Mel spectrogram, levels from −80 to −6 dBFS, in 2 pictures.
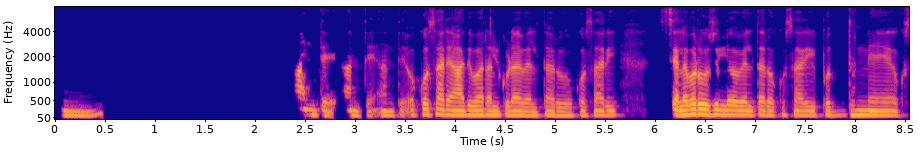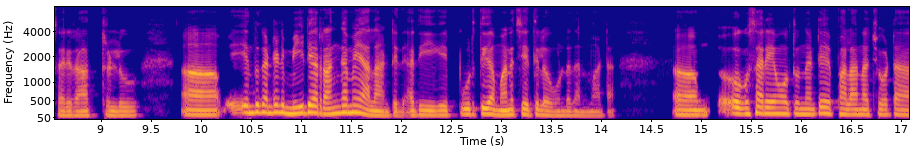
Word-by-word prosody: హ్మ్. 110 +5 -3 2.0
అంతే. 120 -4 -3 0.2
అంతే. 105 -2 -3
అంతే. 110 0 -5
ఒక్కోసారి 135 +1 +2
ఆదివారాలు 120 0 +2
కూడా 115 -1 +2
వెళ్తారు. 105 0 -2
ఒక్కోసారి 115 +1 -3 0.6
సెలవు 125 +1 +6
రోజుల్లో 125 -1 +4
వెళ్తారు. 115 0 0
ఒకసారి 115 -1 -3
పొద్దున్నే 115 +2 0 0.2
ఒకసారి 110 +1 -5
రాత్రులు 110 0 -4 0.6
ఆహ్, 125 -1 +4 0.3
ఎందుకంటే 190 0 +2 0.2
మీడియా 175 +3 +4
రంగమే 180 +5 +3
అలాంటిది. 105 -3 -1
అది 120 +1 -2 0.3
పూర్తిగా 140 +1 +1
మన 120 +2 +3
చేతిలో 135 -3 -1
ఉండదనమాట. 105 -2 -8 0.7
ఆహ్, 125 -1 +2 0.4
ఒకసారి 155 +2 +1
ఏమవుతుందంటే 150 0 -1 0.2
పలానా 135 -2 +1
చోట 135 0 -4
120 Hz, 110 wpm, -23 LUFS, 115-135 Hz, 2.0 s, సెలవు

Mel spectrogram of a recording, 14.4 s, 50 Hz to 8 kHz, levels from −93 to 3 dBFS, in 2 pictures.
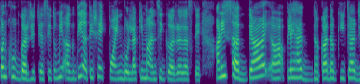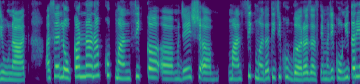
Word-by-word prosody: पण 330 -1 +5
खूप 320 -6 -5
गरजेची 250 0 +1
असते. 245 +2 -7
तुम्ही 285 +4 -3
अगदी 255 +7 -1
अतिशय 290 +1 0
एक 305 - -2
पॉइंट 250 -1 -1
बोलला, 235 -2 0
की 275 - -5
मानसिक 235 +1 -2
गरज 230 0 0
असते. 210 -1 -8 0.3
आणि 305 +5 +7
सध्या 280 - +4
य - - -9
अ, - - 0
आपल्या 275 +2 0
ह्या 290 - +4 0.3
धकाधकीच्या 265 +2 0
जीवनात 215 -3 +1 0.5
असं 345 +5 +2
लोकांना 325 +5 +3
ना, 350 +2 +2
खूप 375 0 -4
मानसिक 280 +5 0
अ, 295 -1 +5
अ, 240 -1 -1
म्हणजे 265 +5 -4
श 255 - 0 0.6
मानसिक 245 +8 -1
मदतीची 270 +5 -3
खूप 310 -6 -7
गरज 230 +1 +2
असते, 230 +1 -4
म्हणजे 235 +4 -3
कोणीतरी 305 +5 +1
265 Hz, 160 wpm, -25 LUFS, 235-300 Hz, 0.6 s, आणि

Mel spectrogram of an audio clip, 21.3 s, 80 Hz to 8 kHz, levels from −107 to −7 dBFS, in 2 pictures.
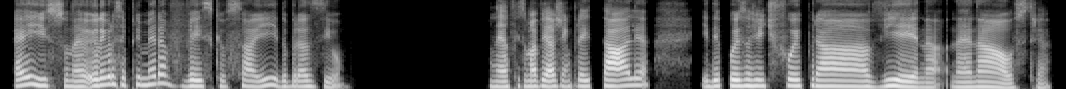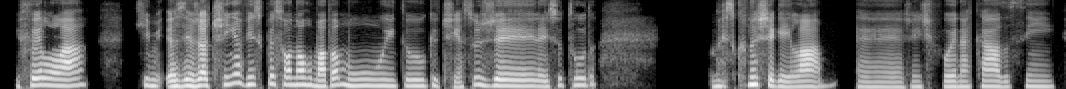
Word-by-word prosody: É 210 +4 +1
isso, 210 -5 -2
né. 175 0 -1
Eu - - +4
lembro 235 +3 +2
assim, 230 - -4
a - - -11
primeira 245 +6 -2
vez 190 -4 -3
que - - -17
eu 180 - -7
saí 190 +4 -4
do 180 -3 -6
Brasil 180 -2 -6 1.5
né, 170 -1 -1
eu 175 - -3
fiz 195 0 -14
uma 180 0 +1
viagem 185 -1 0
pra 190 0 -3
Itália 195 +4 +3 0.5
e 180 - -6
depois 195 +1 +1
a 200 - +3
gente 195 0 -2
foi 200 -1 0
pra 185 -3 +2
Viena, 170 -3 +1
né, 160 -1 -3
na 165 0 +1
Áustria, 135 -1 -4 0.3
e - - -7
foi 220 +5 +3
lá 210 0 +4 0.5
que 220 - -4
me 195 -1 -2
assim, 185 +3 +5
eu - - +6
já 210 +2 +7
tinha 255 +7 -1
visto 245 -2 0
que - - 0
o - - +4
pessoal 240 -1 +2
não 235 0 +6
arrumava 210 -1 +4
muito, 200 -2 0
que 205 -2 -6
tinha 160 -2 -8
sujeira, 195 -3 +1
isso 180 +5 -5
tudo 225 +3 -4 1.2
mas 180 -1 -3
quando 240 - +2
eu 245 - +8
cheguei 180 -7 0
lá, 175 0 +4 0.4
eh, 160 -1 -6
a - - -7
gente 170 +2 -9
foi 175 0 -1
na 175 0 -3
casa, 180 -2 -1
assim, 175 0 -7
190 Hz, 180 wpm, -22 LUFS, 175-210 Hz, 1.5 s, eu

